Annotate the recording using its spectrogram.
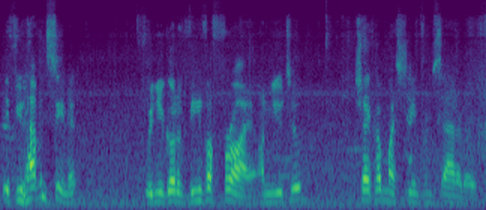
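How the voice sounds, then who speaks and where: At a very fast pace, a man speaks in an animated tone with a high pitch and ordinary pitch variation. His voice sounds dry and close, with no echo. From Quebec. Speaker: livestreamer at a protest. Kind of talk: street interview. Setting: outdoors at a street protest. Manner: fast, animated.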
